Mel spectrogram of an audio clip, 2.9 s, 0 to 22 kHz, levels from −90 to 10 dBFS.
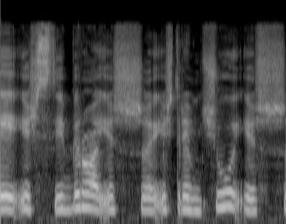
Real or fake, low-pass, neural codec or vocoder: real; 14.4 kHz; none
